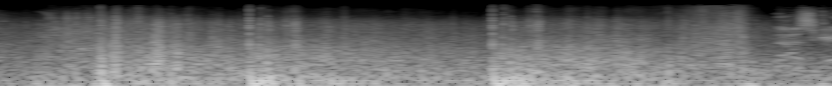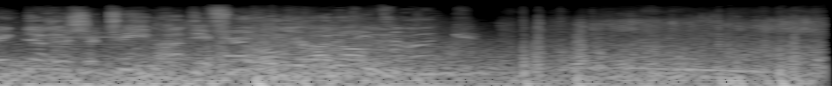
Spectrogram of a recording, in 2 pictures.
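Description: Heavy explosions boom and rumble.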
